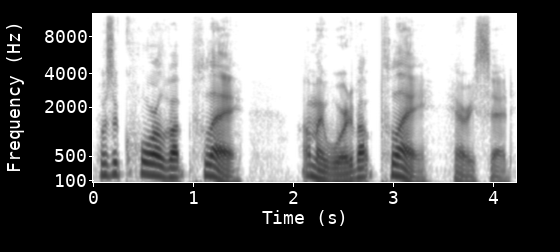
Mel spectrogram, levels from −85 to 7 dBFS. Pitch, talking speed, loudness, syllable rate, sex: 125 Hz, 155 wpm, -16 LUFS, 4.8 syllables/s, male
